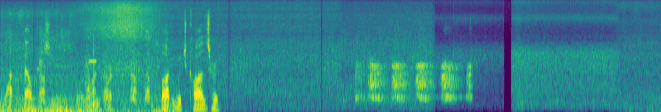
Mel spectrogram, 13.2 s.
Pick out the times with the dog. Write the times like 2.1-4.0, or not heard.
0.8-3.0, 7.1-9.5.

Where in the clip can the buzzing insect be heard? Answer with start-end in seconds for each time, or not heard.
0.0-3.5.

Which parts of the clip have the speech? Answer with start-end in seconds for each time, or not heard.
0.0-4.4.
